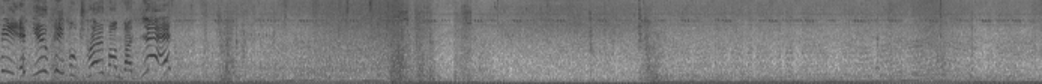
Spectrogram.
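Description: Footsteps crunch on dry grass and dirt.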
